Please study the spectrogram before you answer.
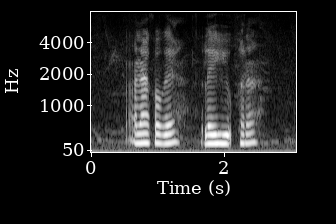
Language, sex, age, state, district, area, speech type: Santali, female, 30-45, West Bengal, Purulia, rural, spontaneous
